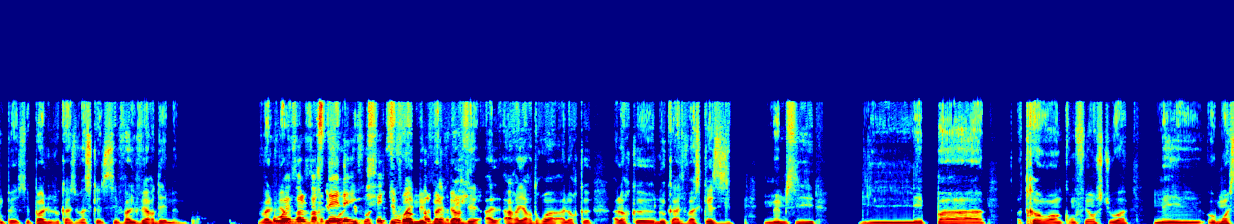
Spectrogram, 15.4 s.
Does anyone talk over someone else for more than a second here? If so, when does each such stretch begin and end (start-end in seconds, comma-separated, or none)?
3.4-5.7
